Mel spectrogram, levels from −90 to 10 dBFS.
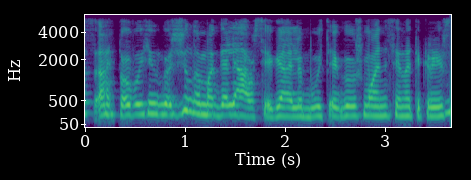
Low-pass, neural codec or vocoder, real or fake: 5.4 kHz; codec, 16 kHz, 8 kbps, FreqCodec, larger model; fake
